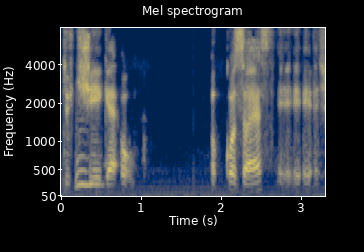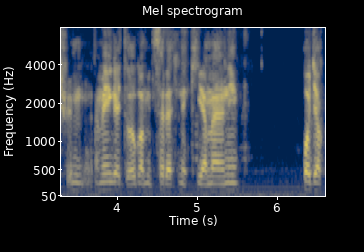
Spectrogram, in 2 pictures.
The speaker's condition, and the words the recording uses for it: Stuttering. És még egy dolog, amit szeretnék kiemelni, hogy azok az emberekkel, akiket jól ismerek, sokszor még többet is dadogok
